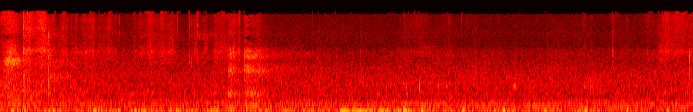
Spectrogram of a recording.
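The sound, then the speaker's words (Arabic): Steady rustling of paper as someone writes a word while showing a class how to write it, with scratchy handling sounds and brief louder crinkles over a constant low rumble, no voices. “أكتبها عندكم، ما أريد أن أخرب أوراق.”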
